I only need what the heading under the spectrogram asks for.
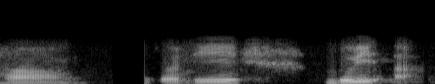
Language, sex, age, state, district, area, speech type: Assamese, male, 30-45, Assam, Goalpara, urban, conversation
